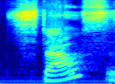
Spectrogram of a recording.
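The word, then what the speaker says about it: Stause: Stouse? Is that how you pronounce it? – Yes.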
